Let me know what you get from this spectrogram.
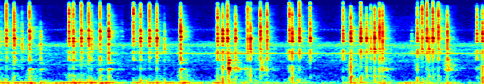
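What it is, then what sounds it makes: Bamboo cutting board. Fingernails tap and click very fast on a large, flat, solid bamboo cutting board shaped like Michigan. Bright, sharp clicks come in rapid clustered bursts with brief pauses between them, each dying away almost instantly with little low-end weight.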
